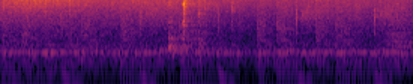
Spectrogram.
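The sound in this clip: Chop suey with sauce sizzles steadily while it is stir-fried in a pan, with a continuous hiss and a few scraping stirring strokes throughout.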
